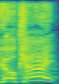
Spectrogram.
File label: status check, us; localized english; battlechatter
